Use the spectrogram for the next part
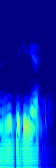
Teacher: Y samiti tələffüzə düşür, vurğusu sonuncu hecadadır, düzdür.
